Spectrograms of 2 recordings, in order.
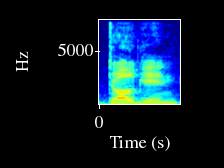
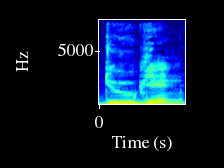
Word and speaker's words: Duggan: And thank you for actually using the word Duggan. People have fought me forever on the pronunciation of Duggan. Some people have said Dugan for the longest time.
